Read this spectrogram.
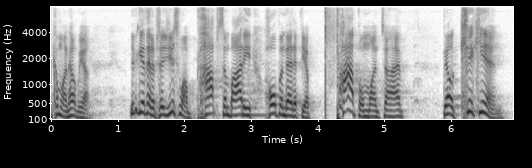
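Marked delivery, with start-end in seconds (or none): none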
